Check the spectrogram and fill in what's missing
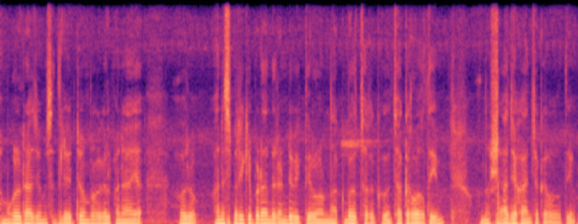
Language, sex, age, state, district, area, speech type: Malayalam, male, 45-60, Kerala, Kottayam, urban, spontaneous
